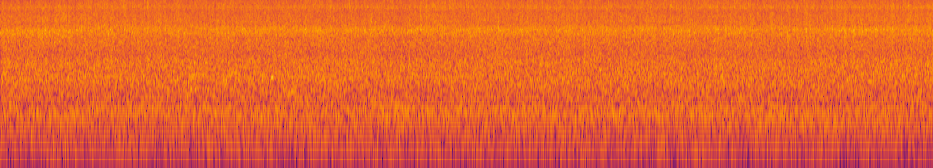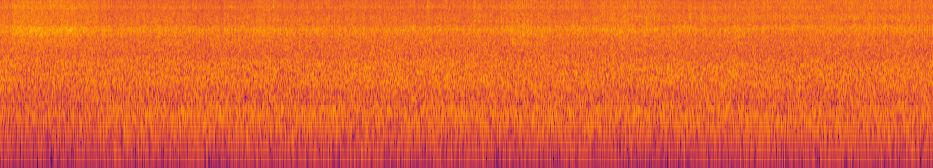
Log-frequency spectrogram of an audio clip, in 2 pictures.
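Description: Heavy rain pouring onto stone steps and paving, with water from a roof edge splashing down: a loud, steady hiss.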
